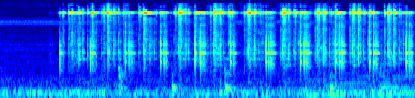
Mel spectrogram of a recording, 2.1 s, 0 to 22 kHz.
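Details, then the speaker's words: 2013 Toyota Camry SE 2AR-FE, PCV valve shaken by hand: quick, bright, clicky rattles several times a second; new valve's internals move much more freely than the removed old one, whose movement was restricted. "oh I hear the difference this one I and I can feel whatever is rattling inside is a lot more free"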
